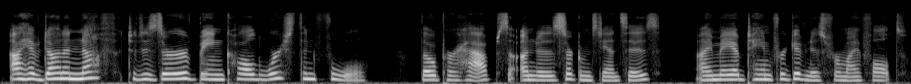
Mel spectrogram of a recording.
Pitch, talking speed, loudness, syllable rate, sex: 220 Hz, 150 wpm, -18 LUFS, 4.6 syllables/s, female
